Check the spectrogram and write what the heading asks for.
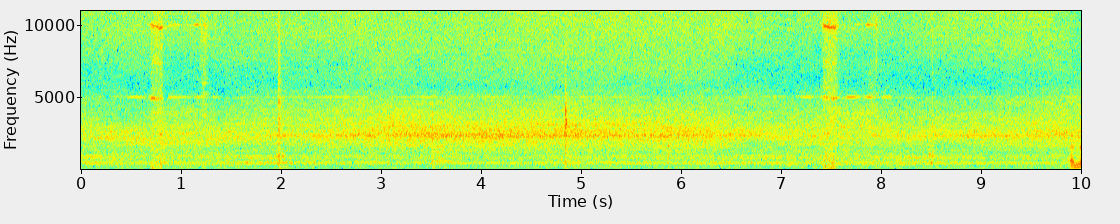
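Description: A steady hissing noise of running shop machinery, broken by a few short knocks: one about a second in, one at two seconds and one near the end.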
